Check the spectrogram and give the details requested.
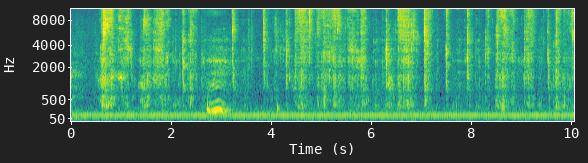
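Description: Close-up mouth sounds of eating: biting and chewing with many quick wet clicks and crackles, and a short hummed 'mm' about three seconds in, over a steady low hum.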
